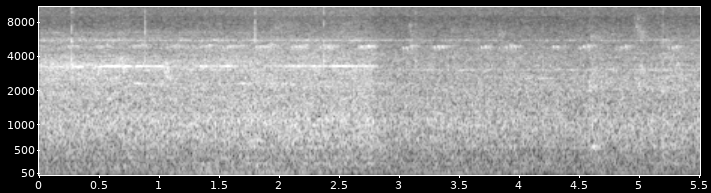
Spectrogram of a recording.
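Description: Steady outdoor rumble of rail-station and traffic noise, with a faint high tone that stops about three seconds in, where the overall level drops slightly, and a faint high chirp repeating evenly after it.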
